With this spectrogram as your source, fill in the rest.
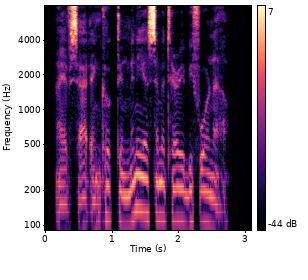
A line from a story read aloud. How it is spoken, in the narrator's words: Graber said calmly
